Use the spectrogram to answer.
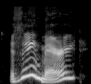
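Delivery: surprised question. Real, not acted. Sudden realisation about Quartering.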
